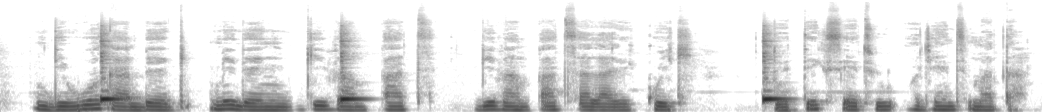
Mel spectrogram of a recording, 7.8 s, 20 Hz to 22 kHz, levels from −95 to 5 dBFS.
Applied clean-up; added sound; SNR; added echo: neural mask model RNNoise.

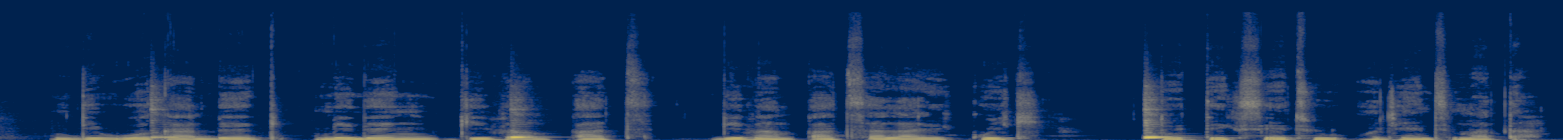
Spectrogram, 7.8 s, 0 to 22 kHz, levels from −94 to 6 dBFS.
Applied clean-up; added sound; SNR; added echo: neural mask model DeepFilterNet 3.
